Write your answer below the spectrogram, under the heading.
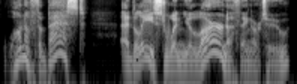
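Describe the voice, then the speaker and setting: A man voicing a big, gruff but kindly male giant groundskeeper in a low, booming voice, in a storybook reading. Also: wildly swooping pitch, a little slow, no room sound, clean studio sound, heavily acted. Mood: warm.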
